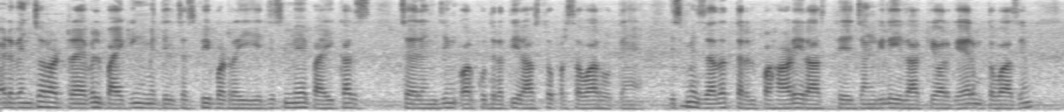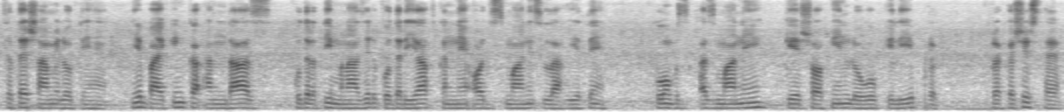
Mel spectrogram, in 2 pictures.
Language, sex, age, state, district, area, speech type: Urdu, male, 18-30, Uttar Pradesh, Siddharthnagar, rural, spontaneous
